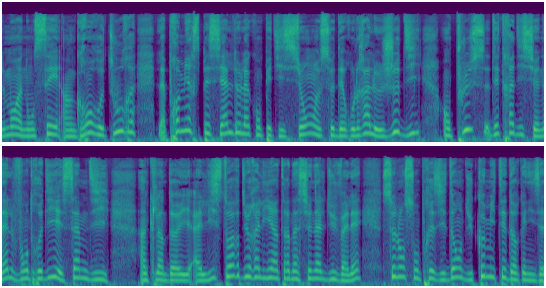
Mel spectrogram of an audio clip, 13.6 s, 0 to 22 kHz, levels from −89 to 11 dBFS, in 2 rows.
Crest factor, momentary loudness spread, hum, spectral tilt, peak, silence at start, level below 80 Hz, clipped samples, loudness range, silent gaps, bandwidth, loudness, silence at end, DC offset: 16 dB; 8 LU; none; -3 dB/octave; -2 dBFS; 0 s; -36 dBFS; under 0.1%; 1 LU; none; 16 kHz; -18 LUFS; 0 s; under 0.1%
